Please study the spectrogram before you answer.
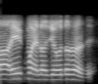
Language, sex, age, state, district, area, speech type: Gujarati, male, 45-60, Gujarat, Aravalli, urban, conversation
